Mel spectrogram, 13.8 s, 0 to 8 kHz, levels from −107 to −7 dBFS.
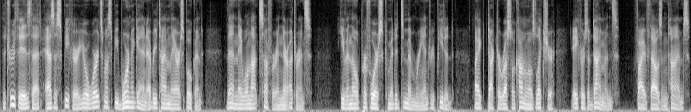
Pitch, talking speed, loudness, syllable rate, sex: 110 Hz, 195 wpm, -18 LUFS, 6.1 syllables/s, male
